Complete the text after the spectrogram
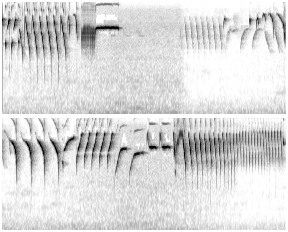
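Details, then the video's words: Canary song of high trills and descending slurred notes, a steady flat whistle, a short pause, then a rising sequence of varied whistled tours and a long buzzy roll. "Most Beautiful Song Canary Bird"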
